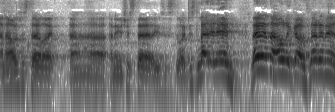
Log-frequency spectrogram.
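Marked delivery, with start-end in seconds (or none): 2.8-5.0 high, louder urging preacher; hammed-up preacher urging; mock preacher. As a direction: urge it high and loud. Imitating preacher.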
